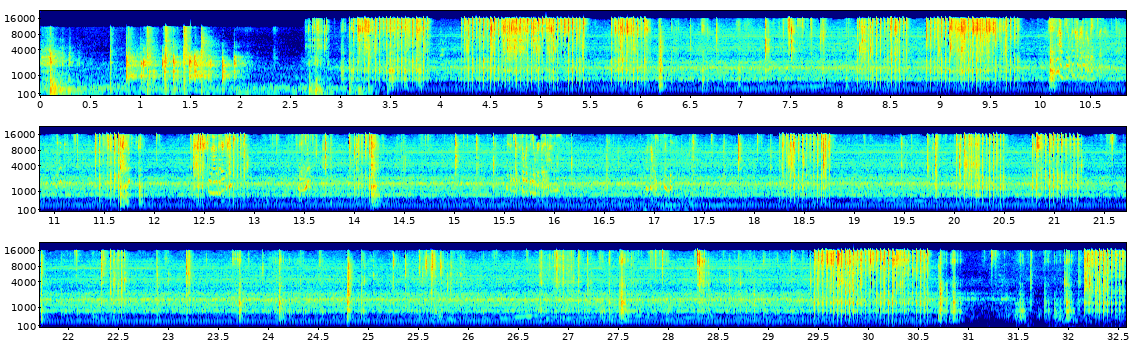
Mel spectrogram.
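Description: Rubber spatula slapping the back of a halved pomegranate held over a mixing bowl, repeated irregular smacks that knock the seeds loose into the bowl. A steady hum runs beneath from about three seconds in.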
